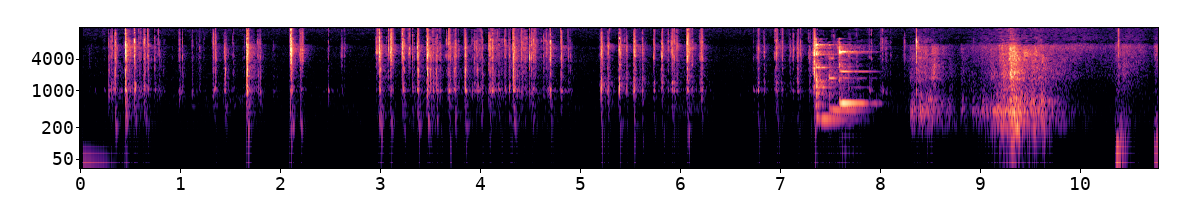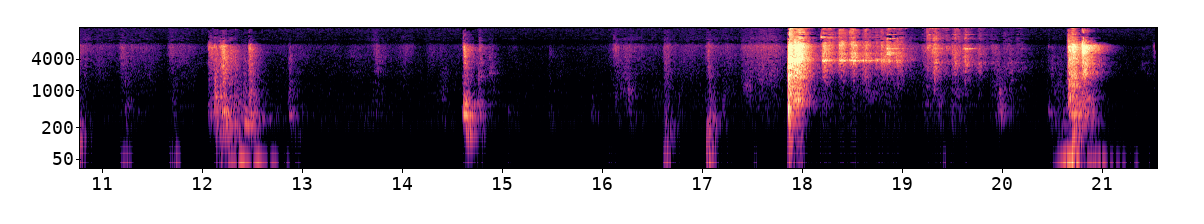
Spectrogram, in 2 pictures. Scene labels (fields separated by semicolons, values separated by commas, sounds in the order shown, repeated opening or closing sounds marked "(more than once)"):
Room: bedroom; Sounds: keyboard typing, phone ringing, footsteps, door (more than once), keys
